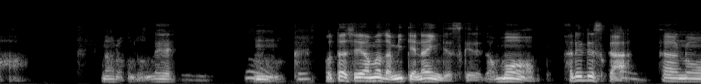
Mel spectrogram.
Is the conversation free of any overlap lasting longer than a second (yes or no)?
yes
